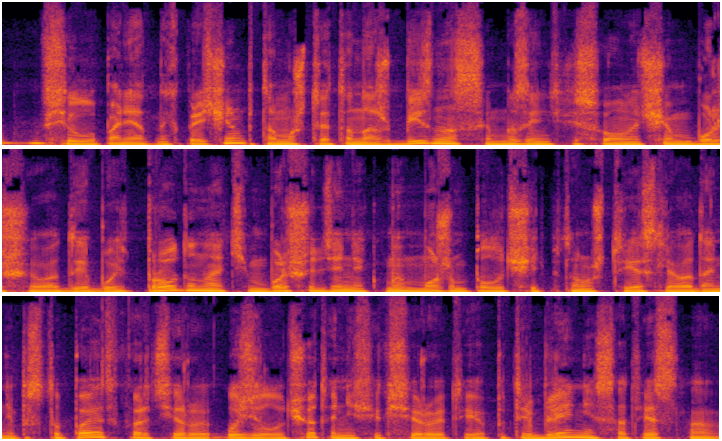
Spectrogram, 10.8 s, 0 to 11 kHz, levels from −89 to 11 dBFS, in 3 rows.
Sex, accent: male, native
